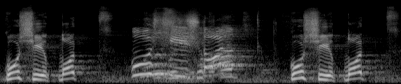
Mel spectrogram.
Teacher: काफ को बारीक रखना है, पेश है, और शीन की अदायगी अच्छे तरीके से अदा करेंगे, मुंह में आवाज़ फैल जाएगी।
